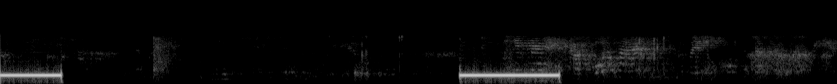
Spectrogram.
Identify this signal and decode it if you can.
Ringback tone (Europe, 425 Hz), with speech.
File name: out- -2005- - - .45704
